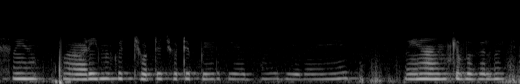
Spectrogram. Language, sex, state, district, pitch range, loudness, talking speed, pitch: Hindi, female, Bihar, Sitamarhi, 245-255 Hz, -33 LUFS, 205 wpm, 250 Hz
